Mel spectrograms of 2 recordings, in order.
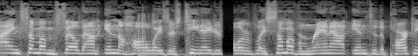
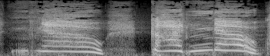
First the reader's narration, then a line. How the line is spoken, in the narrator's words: teenagers started screaming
